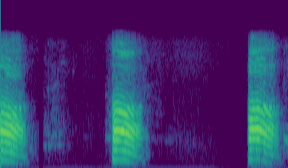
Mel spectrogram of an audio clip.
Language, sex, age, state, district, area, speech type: Odia, male, 60+, Odisha, Bargarh, urban, conversation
